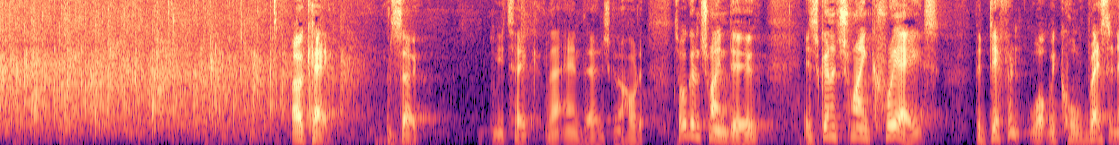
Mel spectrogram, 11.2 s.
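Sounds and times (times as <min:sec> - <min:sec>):
crowd applause for volunteer: 0:00.0 - 0:03.3
speech: 0:02.9 - 0:04.3, 0:04.9 - 0:11.1.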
